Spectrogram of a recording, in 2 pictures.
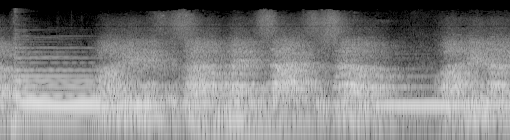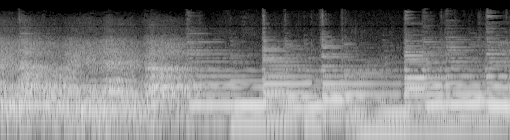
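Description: A concert crowd singing a chorus together, many voices blended, over a strummed acoustic guitar.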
